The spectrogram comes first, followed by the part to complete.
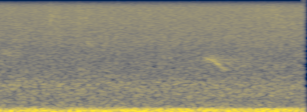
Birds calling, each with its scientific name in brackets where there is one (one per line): Veery (Catharus fuscescens)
